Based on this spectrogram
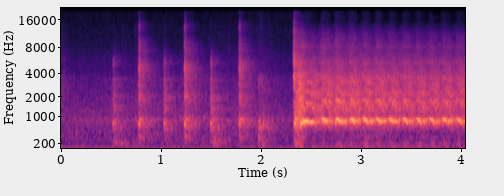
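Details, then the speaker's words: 2003 Honda CBR600RR, unstarted about 20 years, battery fully charged, little gas: about seven slow cranking bursts, then fires on starting fluid into a fast, uneven idle. No start without starting fluid. "not have enough gas to pick it up oh yeah you're right you right big brain starting fluid you're right"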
